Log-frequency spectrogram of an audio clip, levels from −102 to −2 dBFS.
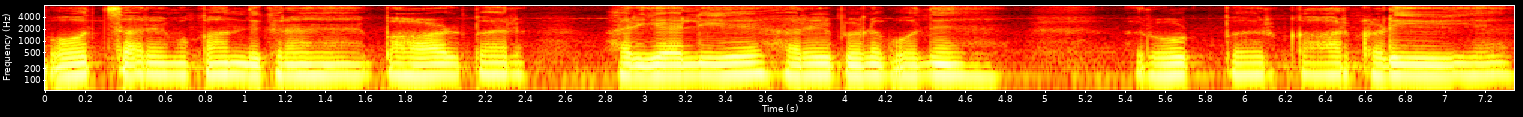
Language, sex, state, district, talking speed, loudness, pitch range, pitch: Hindi, male, Uttarakhand, Tehri Garhwal, 145 wpm, -15 LUFS, 125-135 Hz, 130 Hz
